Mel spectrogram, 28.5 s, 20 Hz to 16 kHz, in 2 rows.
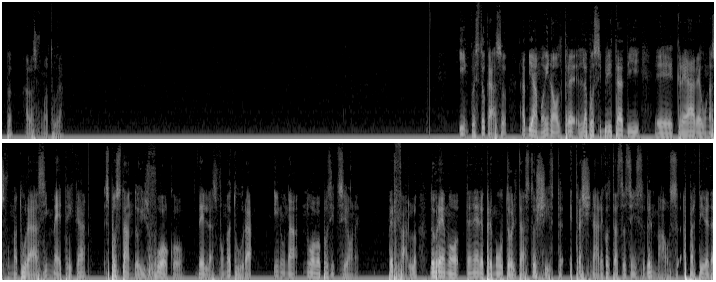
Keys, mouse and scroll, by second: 2.5-3.7 drag, 5.3-7.1 drag, 7.9 click, 13.2-15.5 ctrl+shift+drag, 17.8-20.5 shift+drag, 23.9 click, 25.8 click, 27.8 click.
